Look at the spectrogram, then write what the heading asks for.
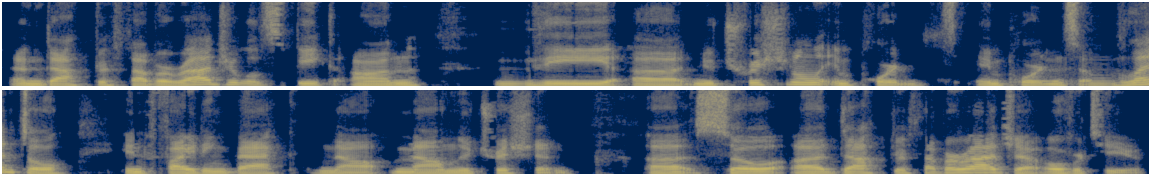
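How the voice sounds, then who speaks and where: A man's voice: medium pitch, normal speed, a little mellow, dry recording. A man moderating an online workshop, politely keeping time and introducing speakers. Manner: polite, accommodating. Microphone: video call.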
